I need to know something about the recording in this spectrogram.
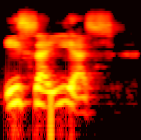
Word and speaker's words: Isaias: This one, the pronunciation is going to get a lot of people, including me, but this is Isaias, ninth named storm of the tropical season, and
